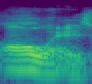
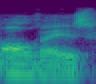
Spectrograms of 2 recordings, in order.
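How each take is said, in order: First: It sounds like the word always. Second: It has an l and v sound, alvays. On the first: This is how the band says its name. The speaker calls it right. "so it's Always" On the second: This is how the spelling suggests saying it. The speaker calls it wrong. "it looks like you would pronounce it Always"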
